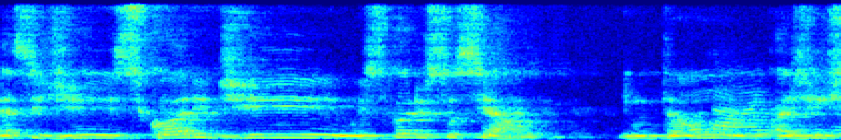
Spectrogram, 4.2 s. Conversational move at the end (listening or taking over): listening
